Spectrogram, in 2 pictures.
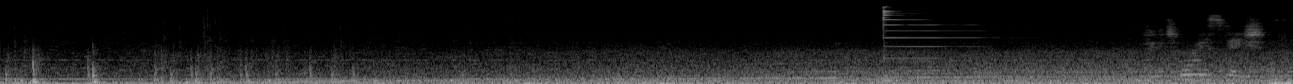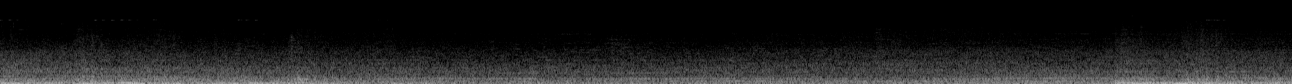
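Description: A bus engine hums and drones steadily, rising and falling in pitch as the bus drives.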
